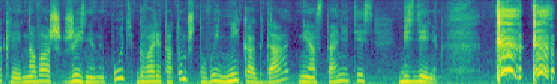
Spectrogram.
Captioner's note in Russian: кашель; откашливается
